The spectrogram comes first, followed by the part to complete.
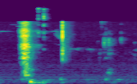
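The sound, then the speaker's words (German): A few soft, irregular keyboard clicks sound as a person types, with a brief cluster of taps at the start and a couple of isolated keystrokes afterward. “tippt und soll eigentlich die nächste News vorlesen, glaube ich.”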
